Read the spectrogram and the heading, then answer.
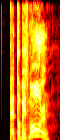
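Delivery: very high puppet voice with put-on Spanish accent. Recalling what an old puppet would say, in a spanish accent. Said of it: "and with a Spanish accent".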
